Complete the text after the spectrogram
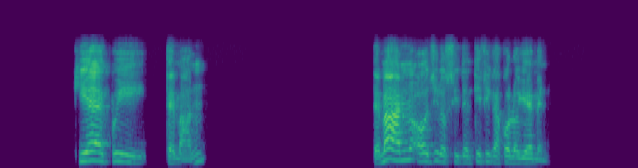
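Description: An older man speaks calmly over an online call, pausing between phrases.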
